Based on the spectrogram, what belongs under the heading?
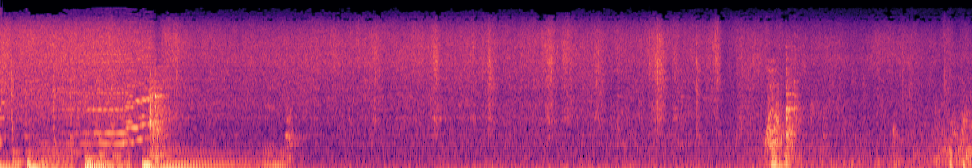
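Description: Food sizzling as it is stir-fried in a frying pan, with the spatula scraping and clinking against the pan now and then. Background music plays over the first few seconds, then stops.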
